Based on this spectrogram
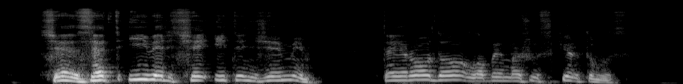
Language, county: Lithuanian, Klaipėda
